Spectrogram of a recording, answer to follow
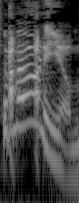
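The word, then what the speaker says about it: Timonium: It's Timmonium.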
